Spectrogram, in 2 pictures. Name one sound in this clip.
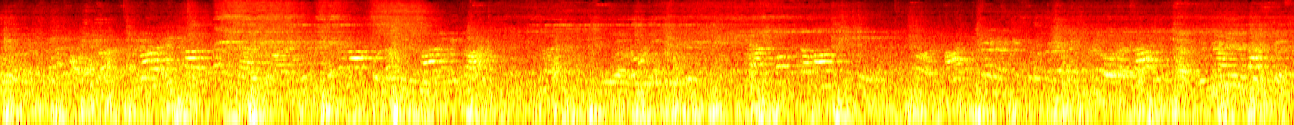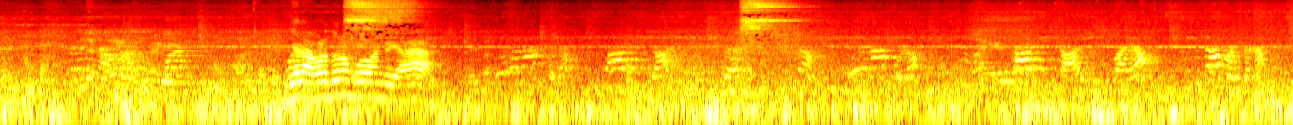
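A passenger train rumbles and clatters past close by.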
